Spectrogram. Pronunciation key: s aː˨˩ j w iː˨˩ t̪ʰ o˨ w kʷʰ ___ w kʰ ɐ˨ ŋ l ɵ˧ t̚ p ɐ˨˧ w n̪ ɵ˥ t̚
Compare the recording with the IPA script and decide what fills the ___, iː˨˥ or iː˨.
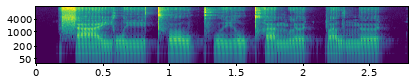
iː˨˥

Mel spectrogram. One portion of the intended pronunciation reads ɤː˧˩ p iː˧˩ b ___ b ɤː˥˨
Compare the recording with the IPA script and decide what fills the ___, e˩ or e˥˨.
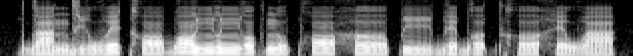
e˥˨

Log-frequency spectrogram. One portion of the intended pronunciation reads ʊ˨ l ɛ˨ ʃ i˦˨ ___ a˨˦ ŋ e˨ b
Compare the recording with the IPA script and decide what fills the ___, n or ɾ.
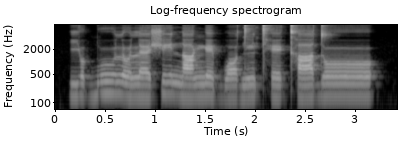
n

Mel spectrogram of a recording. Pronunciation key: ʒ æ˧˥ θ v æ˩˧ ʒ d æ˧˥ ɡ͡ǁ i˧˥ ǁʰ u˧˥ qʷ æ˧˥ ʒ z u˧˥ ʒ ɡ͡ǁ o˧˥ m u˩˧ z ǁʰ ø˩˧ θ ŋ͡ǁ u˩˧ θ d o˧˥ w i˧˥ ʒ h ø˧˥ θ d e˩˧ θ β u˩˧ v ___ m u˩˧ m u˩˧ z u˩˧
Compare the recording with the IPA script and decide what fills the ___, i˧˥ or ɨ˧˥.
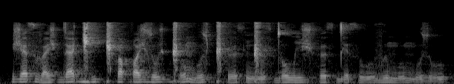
ɨ˧˥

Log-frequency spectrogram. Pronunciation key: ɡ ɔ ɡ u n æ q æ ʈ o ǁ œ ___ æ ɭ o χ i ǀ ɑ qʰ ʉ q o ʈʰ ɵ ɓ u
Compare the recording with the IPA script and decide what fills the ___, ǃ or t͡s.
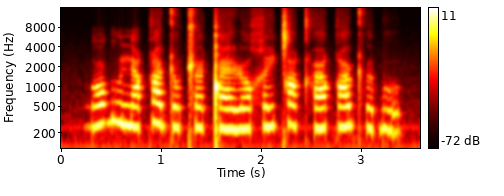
ǃ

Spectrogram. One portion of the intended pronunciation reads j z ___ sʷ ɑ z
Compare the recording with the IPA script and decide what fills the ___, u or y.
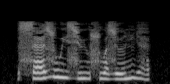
y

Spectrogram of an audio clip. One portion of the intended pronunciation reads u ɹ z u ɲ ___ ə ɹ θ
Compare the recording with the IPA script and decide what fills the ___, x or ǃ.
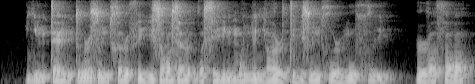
x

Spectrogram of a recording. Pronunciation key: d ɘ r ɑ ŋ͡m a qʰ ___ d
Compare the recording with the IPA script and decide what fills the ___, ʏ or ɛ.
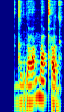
ʏ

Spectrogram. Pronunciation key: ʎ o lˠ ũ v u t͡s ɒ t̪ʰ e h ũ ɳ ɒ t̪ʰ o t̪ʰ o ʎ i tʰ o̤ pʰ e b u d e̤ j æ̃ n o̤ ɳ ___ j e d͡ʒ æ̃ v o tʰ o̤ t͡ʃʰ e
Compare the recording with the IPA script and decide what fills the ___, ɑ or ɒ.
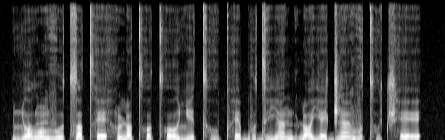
ɒ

